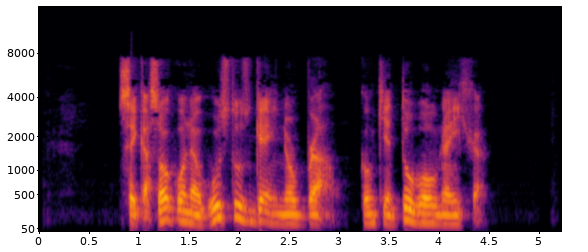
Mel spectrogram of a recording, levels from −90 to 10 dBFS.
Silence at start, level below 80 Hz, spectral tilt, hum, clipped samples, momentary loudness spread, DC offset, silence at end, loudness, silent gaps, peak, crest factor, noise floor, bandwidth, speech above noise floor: 0.8 s; -58 dBFS; -5 dB/octave; none; under 0.1%; 9 LU; under 0.1%; 0.8 s; -15 LUFS; none; 0 dBFS; 16 dB; -79 dBFS; 7.8 kHz; 64 dB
